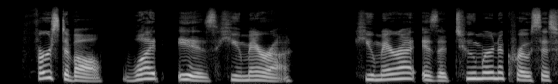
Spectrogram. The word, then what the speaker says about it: Humira: Humera has three syllables Hue like human mare like a female horse and uh like the a in adoption uh Humera Humera now the second syllable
